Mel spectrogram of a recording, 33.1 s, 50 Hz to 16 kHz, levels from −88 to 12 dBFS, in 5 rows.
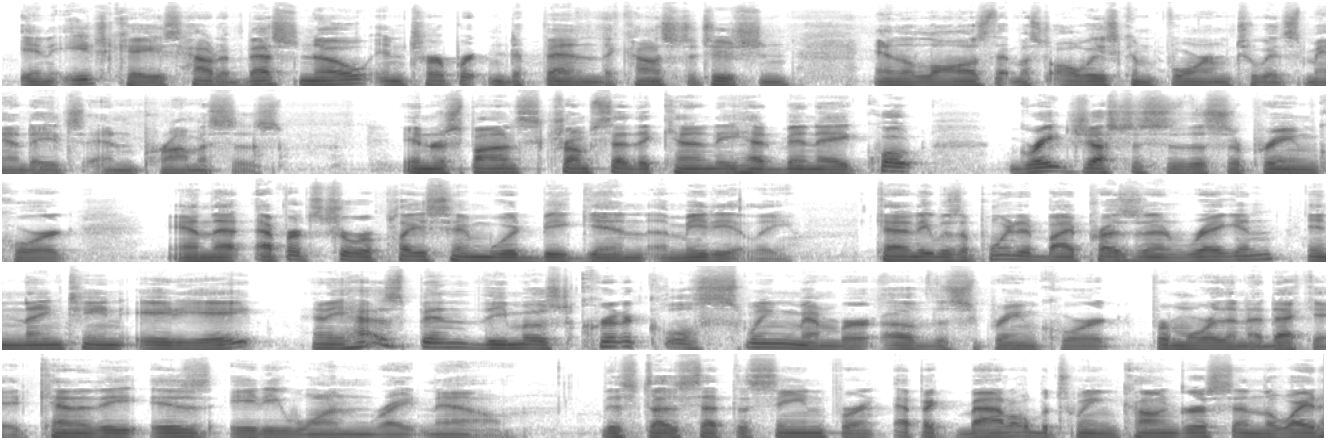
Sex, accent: male, American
